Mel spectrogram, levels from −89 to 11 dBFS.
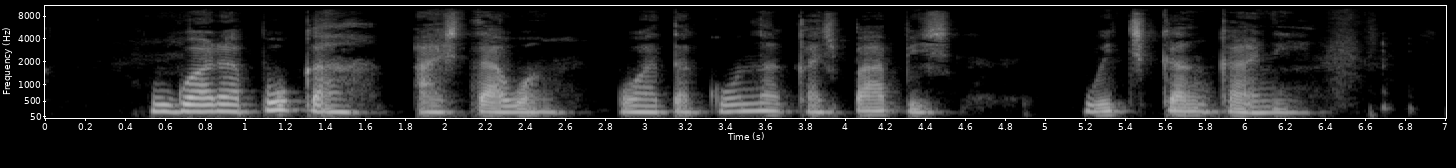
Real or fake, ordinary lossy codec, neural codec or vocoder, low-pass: fake; AAC, 48 kbps; vocoder, 44.1 kHz, 128 mel bands every 512 samples, BigVGAN v2; 9.9 kHz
